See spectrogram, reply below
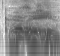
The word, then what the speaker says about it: Caravaggio: Caravaggio? – Mm-hmm.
